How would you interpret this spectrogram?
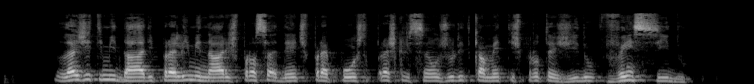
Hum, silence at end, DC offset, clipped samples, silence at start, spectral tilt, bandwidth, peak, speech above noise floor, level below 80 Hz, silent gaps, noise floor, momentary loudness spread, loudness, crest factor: none; 0.7 s; under 0.1%; under 0.1%; 0.55 s; -3.5 dB/octave; 11.5 kHz; -6 dBFS; 55 dB; -68 dBFS; none; -79 dBFS; 10 LU; -23 LUFS; 18 dB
